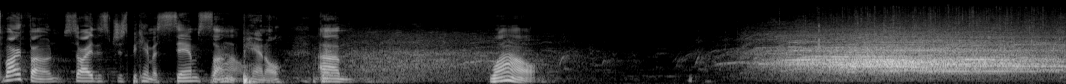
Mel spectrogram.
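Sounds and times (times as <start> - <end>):
speech: 0.0 - 3.8, 4.9 - 5.5
laughter: 3.0 - 7.9
crowd cheering and yelling: 7.1 - 10.6.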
